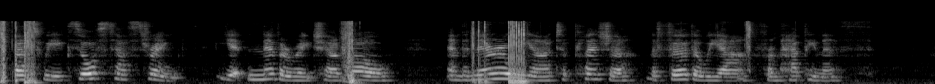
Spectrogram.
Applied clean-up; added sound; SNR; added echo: none; Packing tape, duct tape / Tearing; 5 dB; reverberation time 0.2 s.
